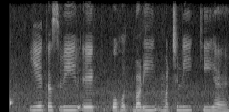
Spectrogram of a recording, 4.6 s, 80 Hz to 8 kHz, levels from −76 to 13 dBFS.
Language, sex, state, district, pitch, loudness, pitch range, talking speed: Hindi, female, Haryana, Jhajjar, 245 Hz, -21 LUFS, 235-255 Hz, 105 wpm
